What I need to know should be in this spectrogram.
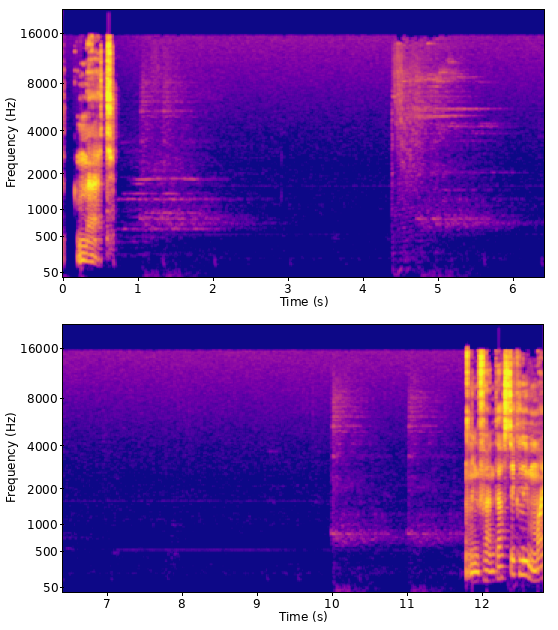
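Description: A short electronic chime rings out and slowly fades.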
